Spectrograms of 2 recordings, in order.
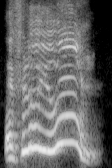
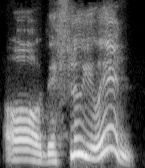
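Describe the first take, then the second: First: Much higher and louder, disbelieving; incredulous squeak of "They flew you in?"; astonished. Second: Surprised. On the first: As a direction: hit YOU up high in shock. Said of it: "I said, "Yeah". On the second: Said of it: "He said". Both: Retold or imitated.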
